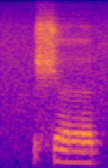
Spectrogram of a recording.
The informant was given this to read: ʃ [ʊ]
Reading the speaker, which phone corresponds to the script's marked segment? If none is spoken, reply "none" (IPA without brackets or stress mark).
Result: ə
